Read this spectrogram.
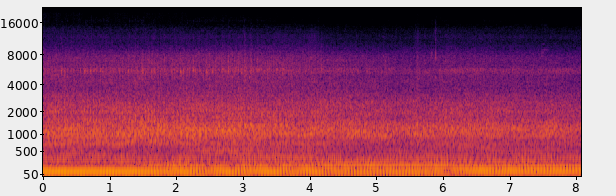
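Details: Detroit 4-53T two-stroke turbo diesel running a two-tank WVO system at about -20 to -28°C, restarted after replacing a burst diesel fuel hose: deep, steady drone with even firing, no stumbles or misses; healthy cold idle.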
